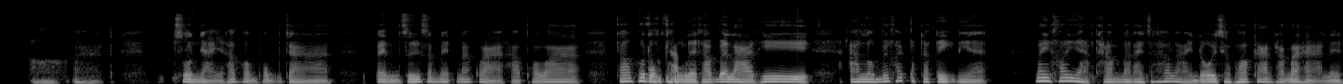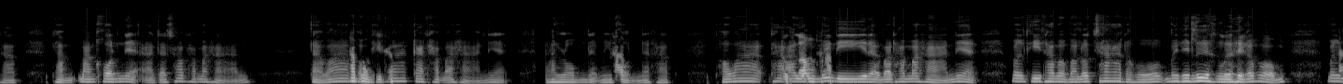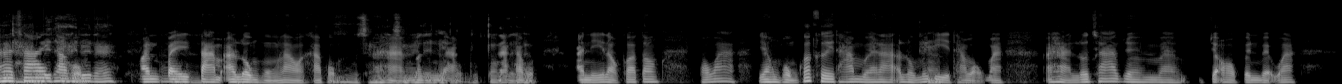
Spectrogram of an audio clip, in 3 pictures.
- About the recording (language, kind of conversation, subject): Thai, unstructured, คุณเคยมีช่วงเวลาที่อาหารช่วยปลอบใจคุณไหม?
- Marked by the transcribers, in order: distorted speech; laughing while speaking: "ตรง ๆ"; laughing while speaking: "เลย"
